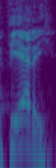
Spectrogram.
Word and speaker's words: Fieri: Guy Fieri. Fieri. Fatty. Yeah, but Fieri? Fieri. but it's Ferry, so just stick with it.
